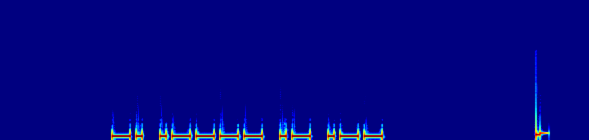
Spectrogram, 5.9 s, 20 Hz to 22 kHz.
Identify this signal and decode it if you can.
Morse code, heard as a keyed tone, about 20 wpm, 700 Hz. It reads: N1AW
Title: NA SOTA Chaser Callsigns 20wpm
